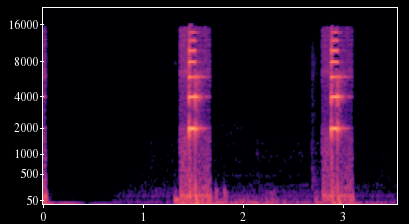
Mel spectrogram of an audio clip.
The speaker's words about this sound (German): Das Geräusch der Kassen kennt wohl jede und jeder.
